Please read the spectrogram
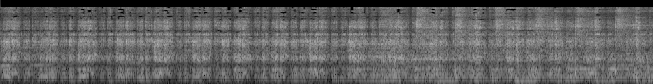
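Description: A live band playing, with drum kit and electric bass, keeping a fast, even beat. The sound is dense and rough.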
